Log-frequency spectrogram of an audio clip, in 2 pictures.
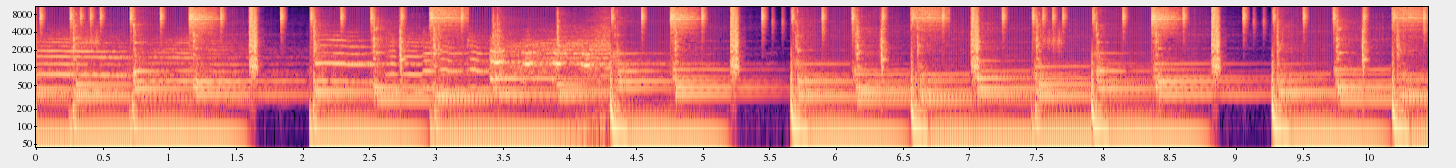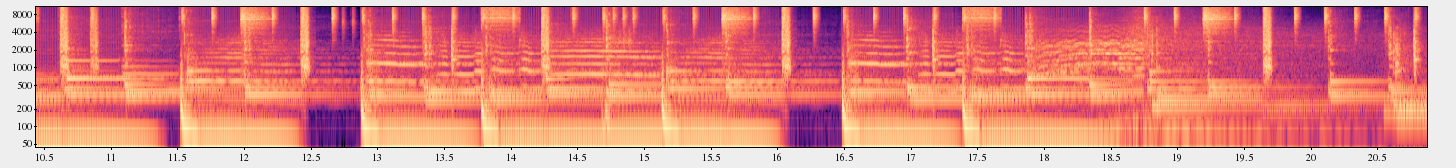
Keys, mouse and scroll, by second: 0.9 Escape, 3.6 click, 6.1 click, 8.7 click, 9.9 click, 10.6 KP_1, 10.9 Return, 14.4 click, 16.9 click.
